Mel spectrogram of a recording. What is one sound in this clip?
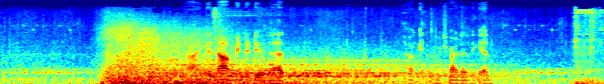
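A deep magical whoosh bursts out and slowly fades.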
